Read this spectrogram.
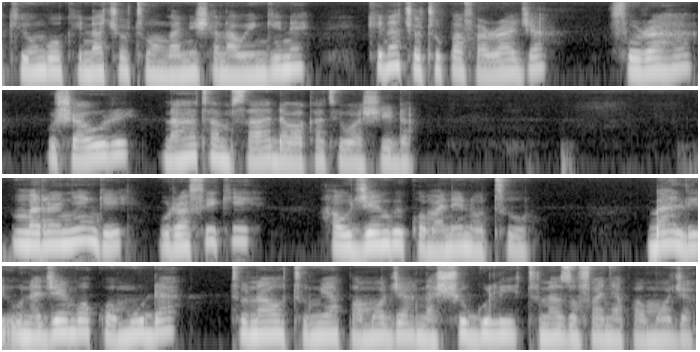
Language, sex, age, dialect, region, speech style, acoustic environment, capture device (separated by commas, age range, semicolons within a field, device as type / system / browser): Swahili, female, 25-34, Kenya - Mombasa, Kenya, focused, nature; silence, mobile / Linux / Chrome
